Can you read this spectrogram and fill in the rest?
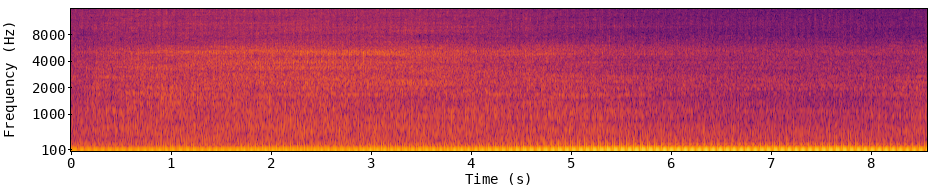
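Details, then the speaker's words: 2016 Kawasaki Ninja 300 ABS with about 60,700 km, started without throttle: deep, even thrumming idle with steady regular pulses and no misses or knocks; a rattle on revving is thought to be the exhaust guard. "สตาร์ทนะครับไม่ต้องมีบิดช่วย"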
